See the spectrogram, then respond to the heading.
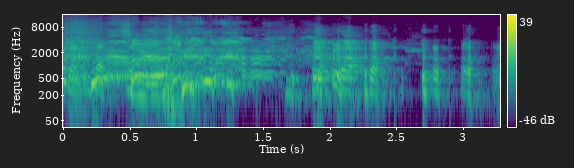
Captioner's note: laughing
